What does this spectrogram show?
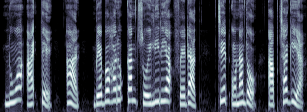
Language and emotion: Santali, neutral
